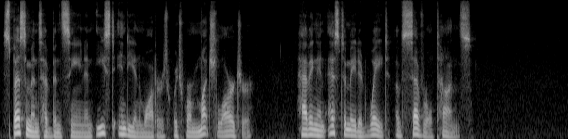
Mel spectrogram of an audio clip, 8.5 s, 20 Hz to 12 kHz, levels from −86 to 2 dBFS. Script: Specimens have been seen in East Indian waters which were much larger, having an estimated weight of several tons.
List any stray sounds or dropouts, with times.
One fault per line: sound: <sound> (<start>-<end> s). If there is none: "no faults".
no faults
